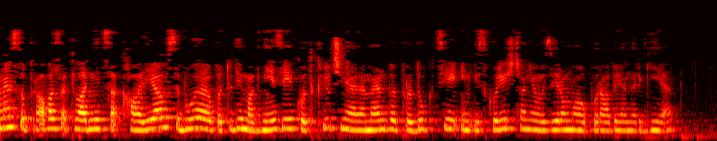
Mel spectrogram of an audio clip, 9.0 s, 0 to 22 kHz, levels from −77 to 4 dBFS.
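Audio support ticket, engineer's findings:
Heavy smearing and washy ringing on the speech across the whole clip, hiss pumping with the signal, nothing above 10.1 kHz. Likely WMA compression, block-transform quantisation noise spreading over tens of ms, weak lines dropped, which fits a low bitrate around 24 kbps.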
